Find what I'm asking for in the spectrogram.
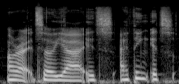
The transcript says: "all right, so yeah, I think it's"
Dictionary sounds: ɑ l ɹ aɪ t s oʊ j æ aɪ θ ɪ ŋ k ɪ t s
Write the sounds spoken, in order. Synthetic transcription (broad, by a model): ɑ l ɹ aɪ t s oʊ j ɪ aɪ θ ɪ ŋ k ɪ t s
